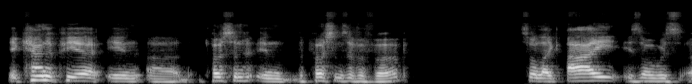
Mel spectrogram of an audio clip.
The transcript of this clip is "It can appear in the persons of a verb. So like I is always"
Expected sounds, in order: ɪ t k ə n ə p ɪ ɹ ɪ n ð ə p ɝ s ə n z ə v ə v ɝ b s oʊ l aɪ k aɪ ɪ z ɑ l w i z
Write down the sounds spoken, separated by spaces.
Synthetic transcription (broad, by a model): ɪ t k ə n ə p ɪ ɹ ɪ n ð ə p ɝ s ə n z ə v ə v ɝ b s oʊ l aɪ k aɪ ɪ z ɑ l w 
